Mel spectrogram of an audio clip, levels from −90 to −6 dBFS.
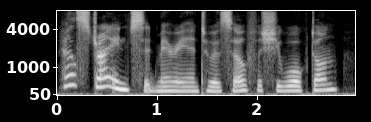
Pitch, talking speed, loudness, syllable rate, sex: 200 Hz, 200 wpm, -19 LUFS, 5.3 syllables/s, female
